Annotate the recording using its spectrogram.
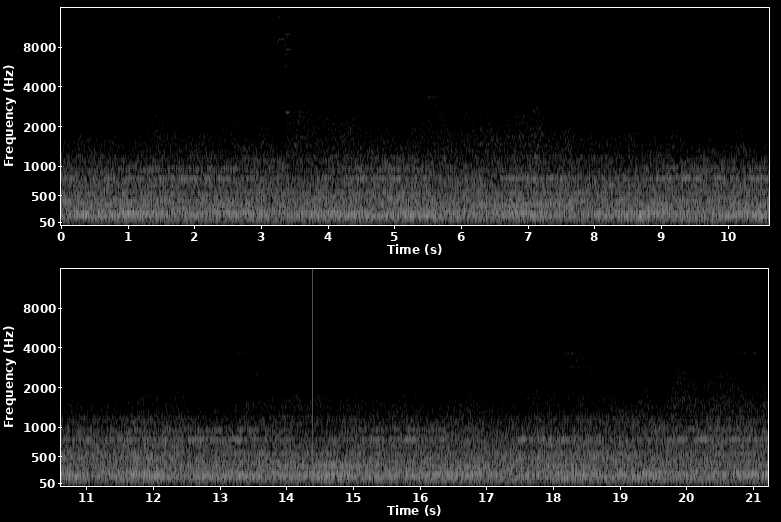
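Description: A deep engine hum drones steadily.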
